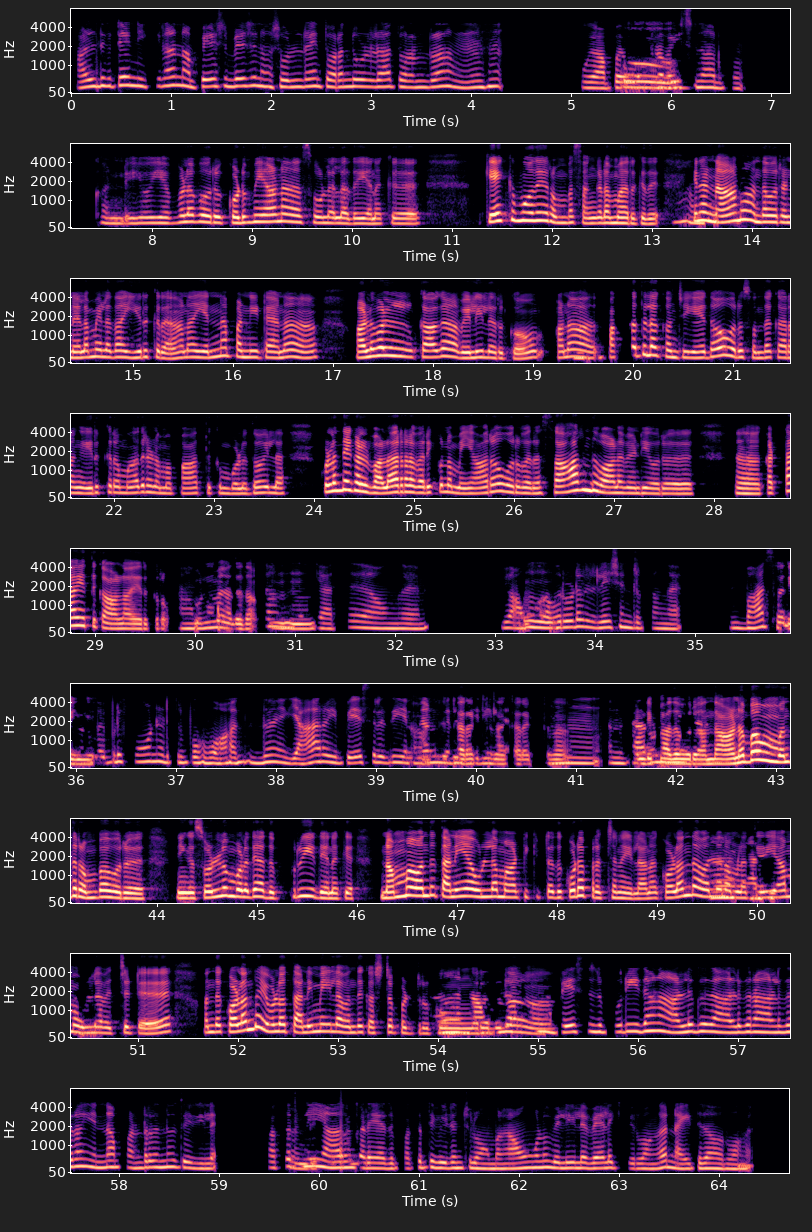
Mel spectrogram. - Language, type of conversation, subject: Tamil, podcast, சமையலுக்கு நேரம் இல்லாதபோதும் அன்பை காட்ட என்னென்ன எளிய வழிகளைச் செய்யலாம்?
- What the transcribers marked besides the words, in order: static; distorted speech; tapping; "அலுவலகத்துக்காக" said as "அலுவல்க்காக"; other noise; in English: "ரிலேஷன்"; laughing while speaking: "பாத்ரூம்ல நம்ம எப்டி ஃபோன் எடுத்துட்டு போவோம். அதுதான் யார பேசுறது என்னன்னுது வேற தெரில"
